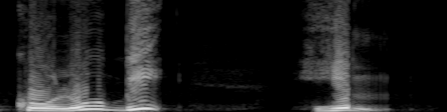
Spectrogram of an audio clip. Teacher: Ketika hum ini ditempelkan dengan kulubin, maka mau tidak mau tanwinnya dihilangkan. Tanwinnya dihilangkan, maka jadi kulubi him.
